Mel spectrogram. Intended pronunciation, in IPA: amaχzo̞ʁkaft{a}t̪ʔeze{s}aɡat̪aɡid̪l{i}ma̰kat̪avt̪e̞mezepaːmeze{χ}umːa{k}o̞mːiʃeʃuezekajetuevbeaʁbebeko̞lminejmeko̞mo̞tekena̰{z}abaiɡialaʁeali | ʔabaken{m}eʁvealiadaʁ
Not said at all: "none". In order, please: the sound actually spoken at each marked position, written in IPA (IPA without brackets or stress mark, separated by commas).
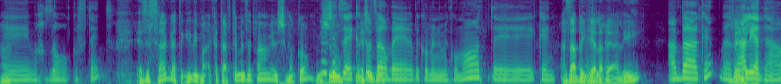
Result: e, s, i, ʃ, k, z, b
